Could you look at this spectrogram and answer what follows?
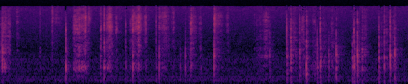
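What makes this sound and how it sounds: A hollow, rectangular white cardboard box held in the hands has its flat face tapped and scratched with fingertips and nails. Quick, dry, papery taps with almost no ring are heard, joined by a soft scratching rustle. The taps come in an irregular series that grows busier toward the end, all at a quiet level.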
